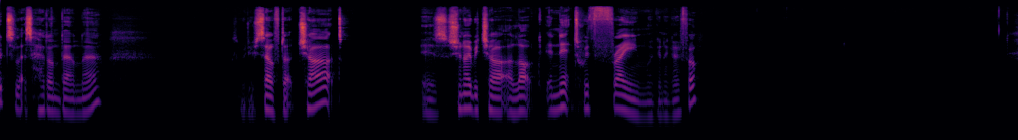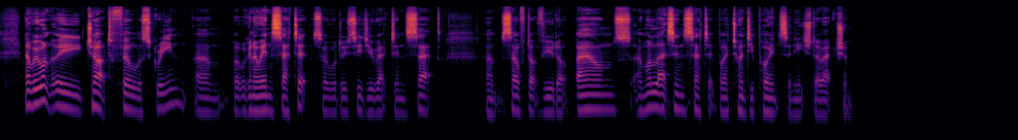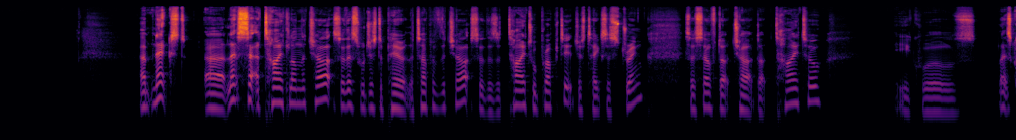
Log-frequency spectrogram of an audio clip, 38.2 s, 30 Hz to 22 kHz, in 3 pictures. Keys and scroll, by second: 5.9-7.2 typing, 14.2-15.3 typing, 35.5-37.5 typing.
